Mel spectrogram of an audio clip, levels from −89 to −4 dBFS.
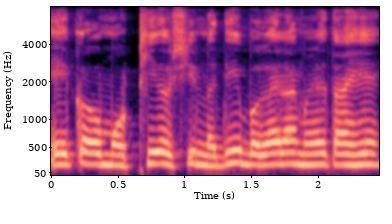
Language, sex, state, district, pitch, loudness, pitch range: Marathi, male, Maharashtra, Sindhudurg, 195 Hz, -13 LUFS, 190-205 Hz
